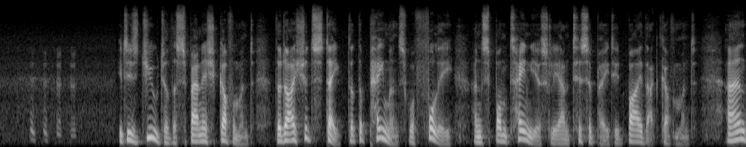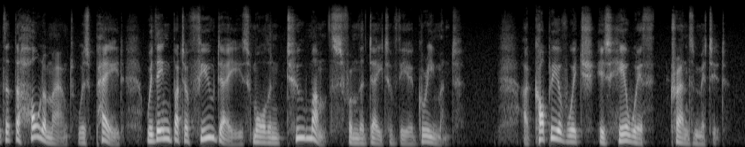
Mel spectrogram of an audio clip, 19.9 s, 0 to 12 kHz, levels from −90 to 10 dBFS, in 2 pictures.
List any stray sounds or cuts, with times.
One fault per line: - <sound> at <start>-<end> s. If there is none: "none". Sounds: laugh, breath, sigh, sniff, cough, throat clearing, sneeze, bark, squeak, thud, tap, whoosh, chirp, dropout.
- laugh at 0.2-1.1 s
